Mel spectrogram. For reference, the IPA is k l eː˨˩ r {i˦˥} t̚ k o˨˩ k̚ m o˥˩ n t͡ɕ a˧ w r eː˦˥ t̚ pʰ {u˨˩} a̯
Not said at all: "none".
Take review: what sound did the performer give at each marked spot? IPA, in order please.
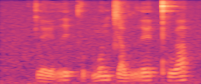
i˦˥, u˦˥

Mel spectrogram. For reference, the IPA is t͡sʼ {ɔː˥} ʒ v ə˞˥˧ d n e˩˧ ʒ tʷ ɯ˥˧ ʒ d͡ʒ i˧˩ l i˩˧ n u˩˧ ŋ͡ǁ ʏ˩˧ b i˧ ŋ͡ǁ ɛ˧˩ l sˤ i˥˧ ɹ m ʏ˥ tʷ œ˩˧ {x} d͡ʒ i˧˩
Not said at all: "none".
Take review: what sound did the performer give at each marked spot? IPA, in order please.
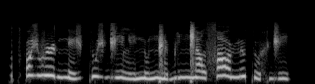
ɔ˥, x

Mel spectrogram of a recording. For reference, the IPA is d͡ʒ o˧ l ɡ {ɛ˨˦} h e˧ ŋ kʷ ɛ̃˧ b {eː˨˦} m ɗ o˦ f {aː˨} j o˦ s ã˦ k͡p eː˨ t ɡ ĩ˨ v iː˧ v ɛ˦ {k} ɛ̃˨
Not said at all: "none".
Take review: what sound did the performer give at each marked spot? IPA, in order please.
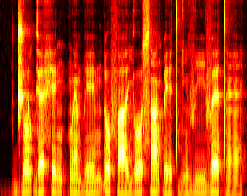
ɛ˧, eː˨˦, aː˨, t

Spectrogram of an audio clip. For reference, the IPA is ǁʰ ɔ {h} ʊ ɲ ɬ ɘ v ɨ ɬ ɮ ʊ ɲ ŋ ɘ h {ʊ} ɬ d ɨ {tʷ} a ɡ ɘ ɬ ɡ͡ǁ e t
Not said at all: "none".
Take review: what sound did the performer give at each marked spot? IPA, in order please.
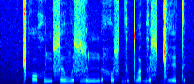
x, ʊ, tʷ

